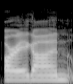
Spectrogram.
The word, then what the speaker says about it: Oregon: Oregon. Like oregano.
